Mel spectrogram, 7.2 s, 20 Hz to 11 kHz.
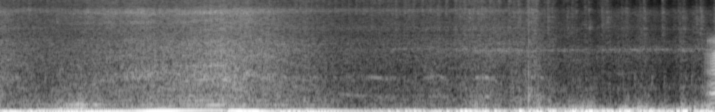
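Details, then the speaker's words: Porsche 944 project car, sat over a year, just after vacuum lines replaced: low idle surges, hunts and stumbles, rich smell; owner suspects leftover fuel from previous start attempts; rough idle. "okay so as You observe with those clips I ran the car for a few minutes it seemed to iron itself out probably left over fuel that's why the rich smell cuz it wasn't running right or the previous start attempts"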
